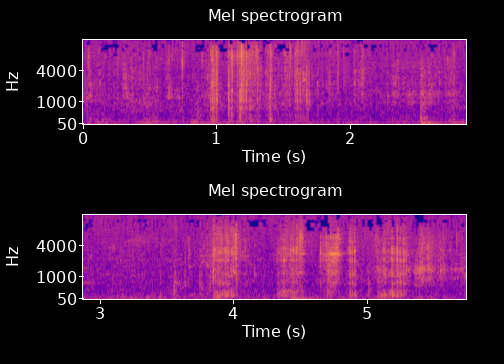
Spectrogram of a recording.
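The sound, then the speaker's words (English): Irregular crunching from someone chewing food, a series of short, crackly bursts spread across several seconds with brief pauses between bites, fairly quiet and with no talking. “Can they hear you crunching?”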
